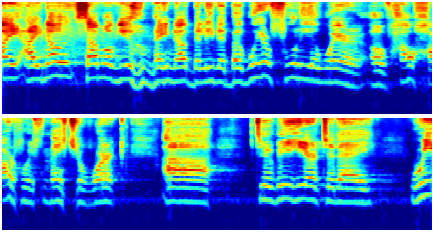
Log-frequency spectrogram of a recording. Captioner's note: applause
